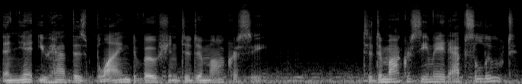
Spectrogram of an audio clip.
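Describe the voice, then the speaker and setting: A man's voice: lowish voice, moderate pace, background noise, natural voice. A man playing a condemned prisoner who questions and pleads earnestly in a dramatized science fiction story reading. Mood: challenging. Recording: music bed under the voice.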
